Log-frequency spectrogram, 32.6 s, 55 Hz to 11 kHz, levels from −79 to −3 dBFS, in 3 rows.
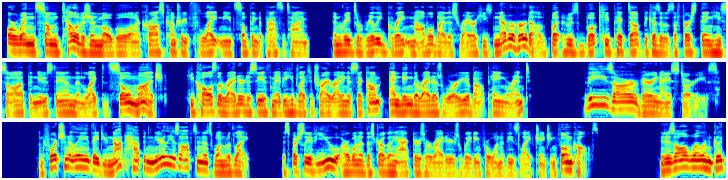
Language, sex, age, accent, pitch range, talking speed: English, male, 30-49, American, 90-115 Hz, 210 wpm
